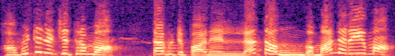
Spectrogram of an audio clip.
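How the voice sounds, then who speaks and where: A woman's voice: extremely high pitch, very animated, heavy background noise. A bossy village girl. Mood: confident. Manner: bossy, quick-witted teasing. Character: sharp-tongued young village woman, caring and bossy. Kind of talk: film dialogue. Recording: film soundtrack with music behind.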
